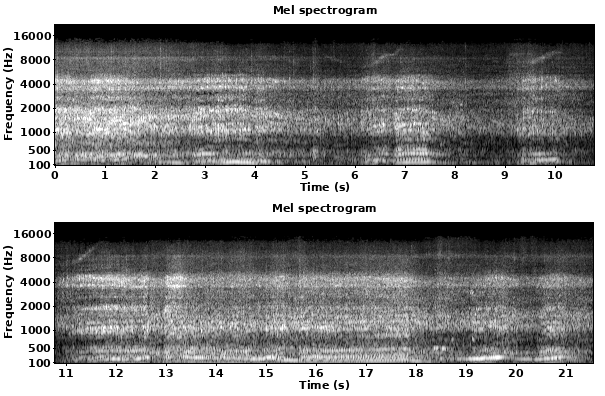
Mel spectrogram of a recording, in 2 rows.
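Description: Off-road 4x4 engine revving up and down over and over, its pitch rising and falling every second or two, with a quieter dip about halfway through.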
